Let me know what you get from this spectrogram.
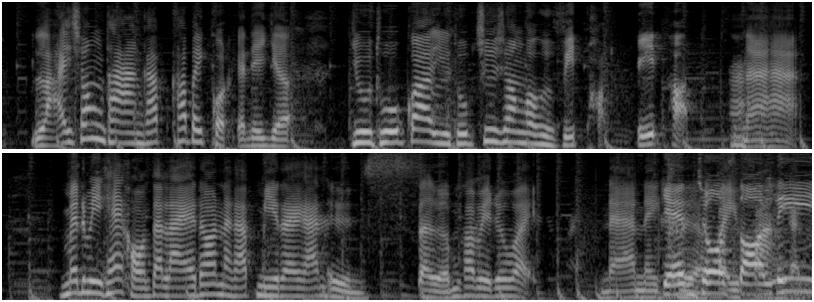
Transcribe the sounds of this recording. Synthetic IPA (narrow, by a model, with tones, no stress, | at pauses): laː˩˦jt͡ɕʰɔ˥˩ŋt̪ʰaː˧ŋkʰa˦˥p̚kʰa˥˩wpa˧jko˨˩t̪̚ka˧nja˦˥˩jɤ˦˥ʔjuː˧t̪ʰuː˦˥p̚kɔː˥˩juː˧t̪ʰuː˦˥p̚t͡ɕʰɯː˥˩t͡ɕʰɔ˥˩ŋkaː˥˩kʰɯː˧fiː˦˥t̪̚pʰɔ̰˨˩t̪̚fi˦˥t̪̚pʰɔ˨˩t̪̚na˦˥kʰa̰˦˥ʔ | ma˥˩jda˥˩miː˧kʰɛː˥˩kʰɔː˩˦ŋt̪aː˨˩laː˧ʔa˧dɔ˥˩na˦˥kʰa˦˥p̚miː˧ɾaː˧jkaː˧nʔɯː˨˩nsɤː˩˦mkʰa˥˩wpa˧jdu˥˩əjna˦˥na˧jkeː˧mt͡ɕʰoː˧jɔː˧liː˥˩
